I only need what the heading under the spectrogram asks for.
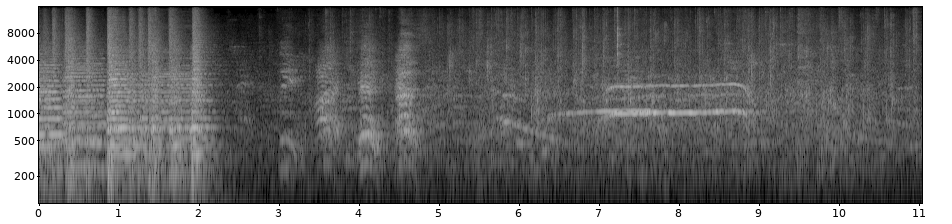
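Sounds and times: brass band note: 0.0s - 2.4s
crowd noise: 0.0s - 11.0s
light applause: 3.3s - 11.0s.

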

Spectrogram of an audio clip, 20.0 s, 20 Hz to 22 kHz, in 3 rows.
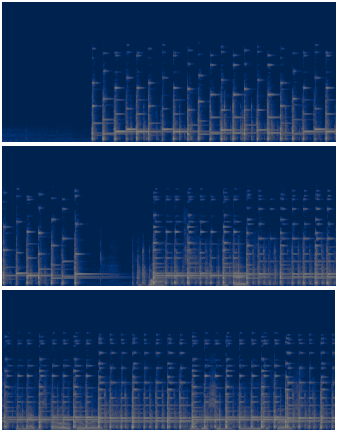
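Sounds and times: toy xylophone notes: 1.8s - 20.0s.

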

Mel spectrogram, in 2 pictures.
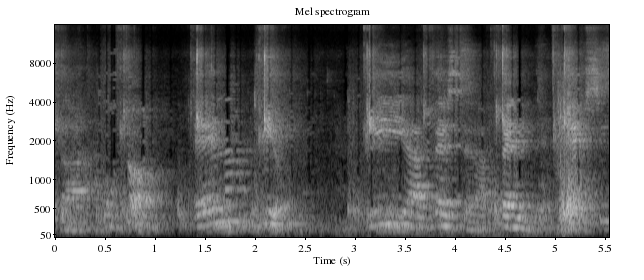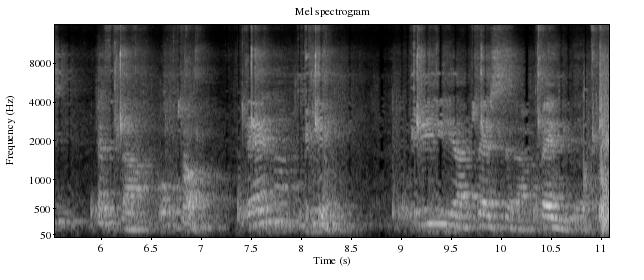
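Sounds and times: man counting aloud: 0.0s - 2.5s, 3.1s - 11.0s.

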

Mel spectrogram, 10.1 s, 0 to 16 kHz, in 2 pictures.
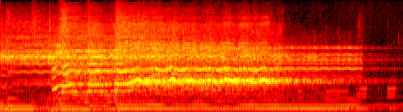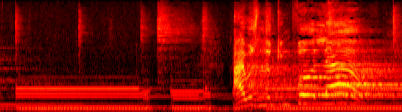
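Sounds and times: bass line: 0.0s - 10.0s
held organ chords: 0.0s - 10.0s.

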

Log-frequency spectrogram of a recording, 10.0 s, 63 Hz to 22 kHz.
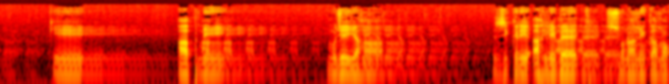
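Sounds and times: long echo of voice: 0.0s - 10.0s
man speaking into a microphone: 2.6s - 4.2s, 4.9s - 6.4s, 7.4s - 10.0s.

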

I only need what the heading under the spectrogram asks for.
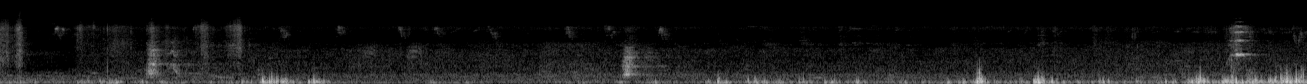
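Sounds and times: dog barking: 1.4s - 2.0s, 6.2s - 6.7s.

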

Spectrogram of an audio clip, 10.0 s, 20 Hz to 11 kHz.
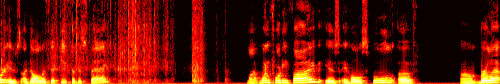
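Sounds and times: plastic bag of tiles crinkling: 0.0s - 4.7s.

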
